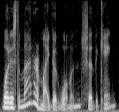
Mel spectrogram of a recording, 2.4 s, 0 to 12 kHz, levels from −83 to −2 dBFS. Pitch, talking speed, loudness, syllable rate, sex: 165 Hz, 250 wpm, -19 LUFS, 5.5 syllables/s, male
